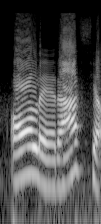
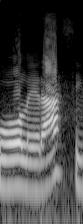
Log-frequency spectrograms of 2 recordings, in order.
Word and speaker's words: oleracea: É um pouquinho difícil porque é em latim, mas é assim que a gente pronuncia, oleracea ou oleraceae, dependendo da forma que você fala, né?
